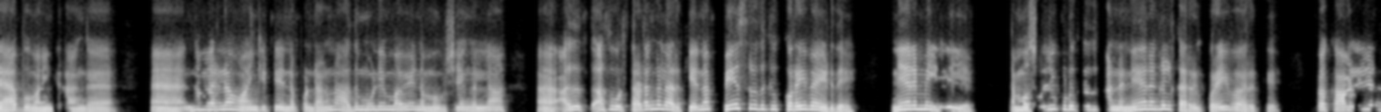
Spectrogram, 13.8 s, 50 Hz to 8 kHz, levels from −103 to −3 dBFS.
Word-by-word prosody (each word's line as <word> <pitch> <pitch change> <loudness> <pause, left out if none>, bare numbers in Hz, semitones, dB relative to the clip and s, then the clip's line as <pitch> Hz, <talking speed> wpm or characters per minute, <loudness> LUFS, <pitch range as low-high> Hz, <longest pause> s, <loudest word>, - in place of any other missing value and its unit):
Tape 200 +1 +2
வாங்கிக்கிறாங்க. 180 -1 -2 0.8
அ - - +2 0.2
இந்தமாரிலாம் 235 +2 0
வாங்கிட்டு 215 0 -1
என்ன 210 - 0
பண்றாங்கன்னா, 205 +3 -1
அது 220 - -3
மூலியமாவே 230 -1 +1
நம்ம 200 -2 0
விஷயங்கள்லாம் 210 +1 -1 0.4
அ - - 0 0.2
அது 230 +2 +4 0.2
அது 220 - -4
ஒரு 225 - -7
தடங்கலா 260 +2 +3
இருக்கு. 205 +2 -1
ஏன்னா, 260 +1 +2 0.2
பேசுறதுக்கு 290 -3 +1
குறைவாயிடுதே! 235 -9 +3 0.5
நேரமே 270 +1 +5
இல்லயே! 200 -4 -1 0.4
நம்ம 215 +1 +4
சொல்லிக் 260 +4 -4
குடுக்கிறதுக்கான 235 -4 -1
நேரங்கள் 270 0 +1
கரு 195 -1 +1
குறைவா 215 +1 +2
இருக்கு. 175 +2 -8 0.4
இப்ப 230 -1 0
காலையில 230 +6 +1
220 Hz, 135 wpm, -19 LUFS, 200-250 Hz, 0.8 s, நேரமே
